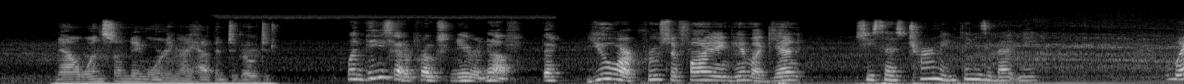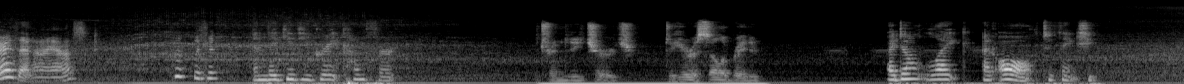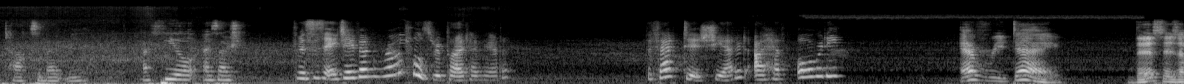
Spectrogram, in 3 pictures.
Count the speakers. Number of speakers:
5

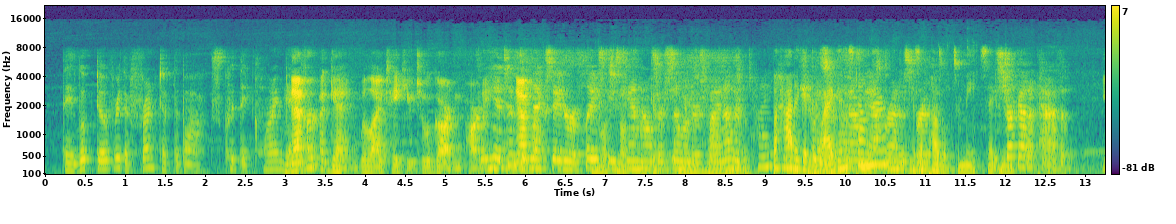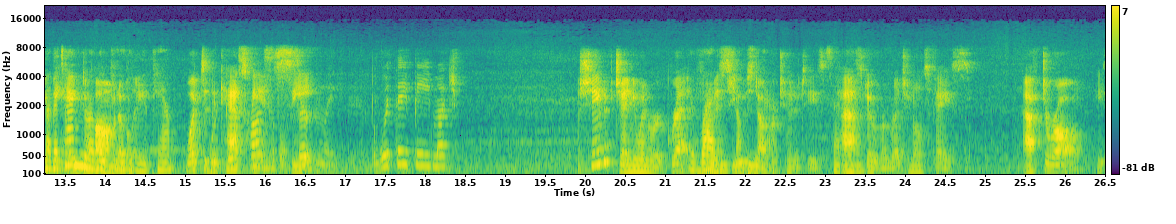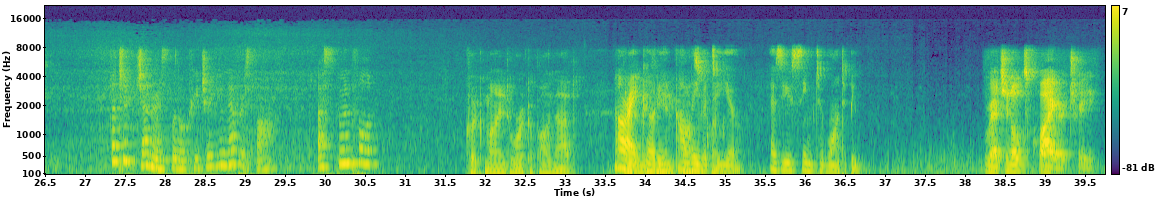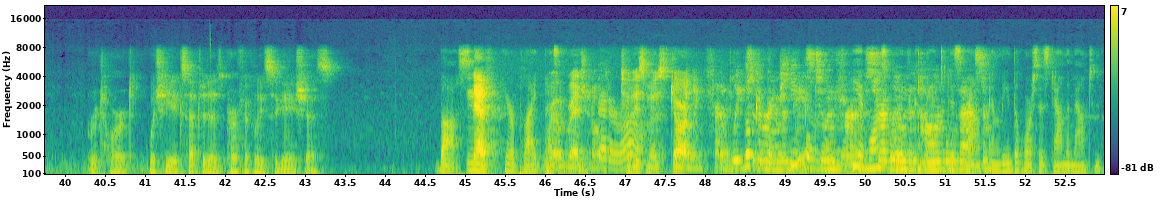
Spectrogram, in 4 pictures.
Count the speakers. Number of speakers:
6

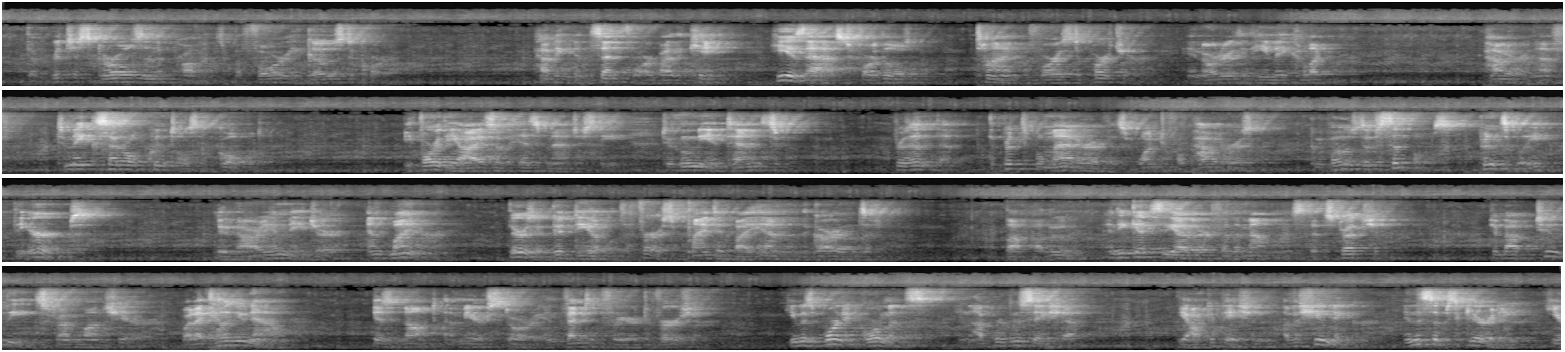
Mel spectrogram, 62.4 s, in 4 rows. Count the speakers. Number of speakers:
1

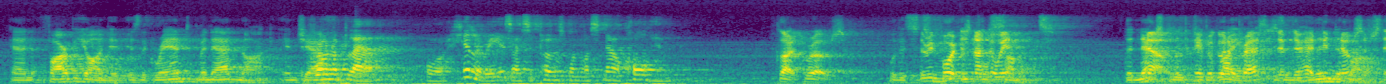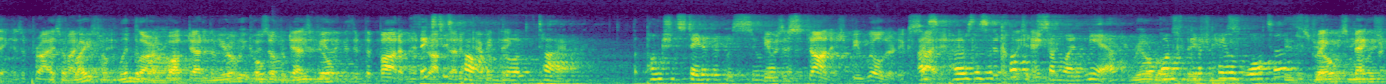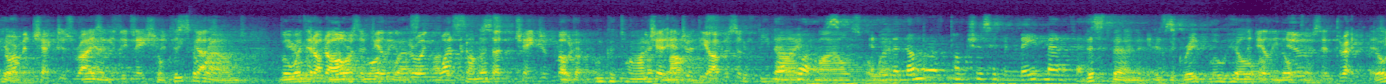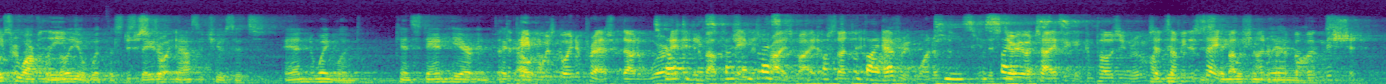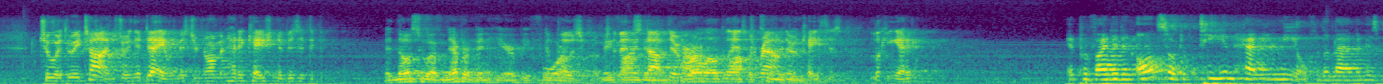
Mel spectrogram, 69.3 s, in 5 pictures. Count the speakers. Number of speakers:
3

